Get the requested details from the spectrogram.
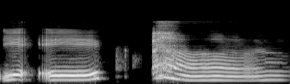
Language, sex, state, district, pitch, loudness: Hindi, female, Bihar, Muzaffarpur, 205 Hz, -11 LUFS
